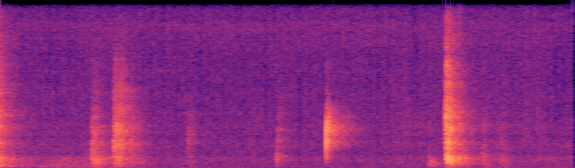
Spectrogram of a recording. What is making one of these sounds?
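Pool balls clack together and knock against the cushions.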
